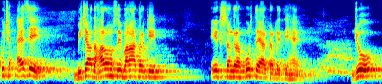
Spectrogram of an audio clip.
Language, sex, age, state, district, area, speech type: Hindi, male, 45-60, Bihar, Vaishali, urban, spontaneous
